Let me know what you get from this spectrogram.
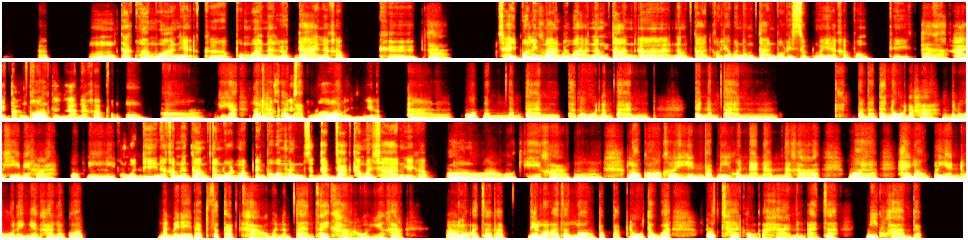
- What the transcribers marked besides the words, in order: tapping
- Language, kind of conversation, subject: Thai, advice, คุณจะอธิบายให้ครอบครัวเข้าใจเมนูเพื่อสุขภาพที่คุณทำกินเองได้อย่างไร?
